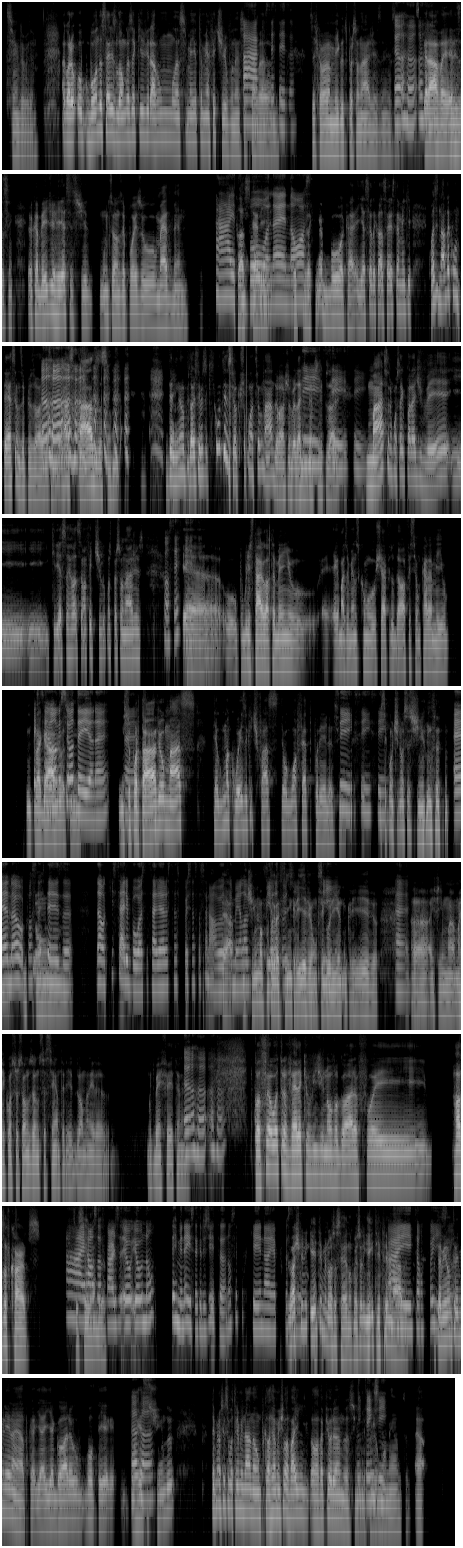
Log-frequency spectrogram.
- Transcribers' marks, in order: tapping; unintelligible speech; laugh; laughing while speaking: "assistindo"
- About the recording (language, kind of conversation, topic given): Portuguese, unstructured, O que faz com que algumas séries de TV se destaquem para você?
